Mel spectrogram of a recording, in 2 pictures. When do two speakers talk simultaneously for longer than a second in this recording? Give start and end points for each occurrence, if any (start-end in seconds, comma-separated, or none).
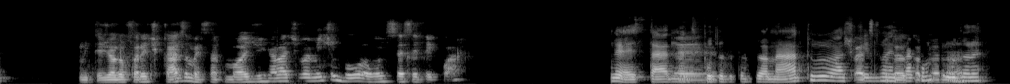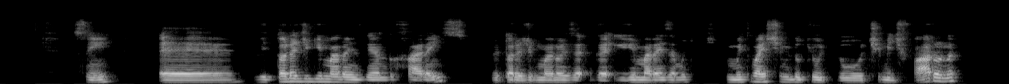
8.5-9.8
